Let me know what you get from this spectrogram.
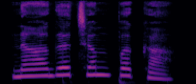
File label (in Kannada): "ನಾಗಚಂಪಕ", kannada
